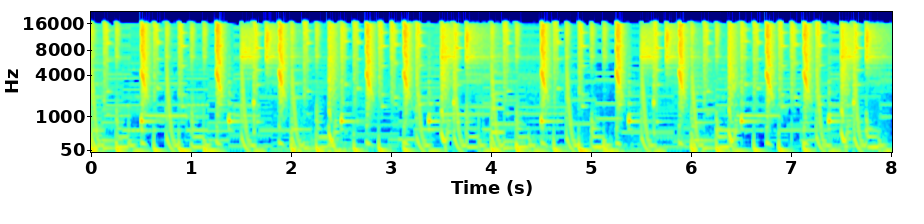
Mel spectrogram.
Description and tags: Acidized Beat/arpy bass combo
